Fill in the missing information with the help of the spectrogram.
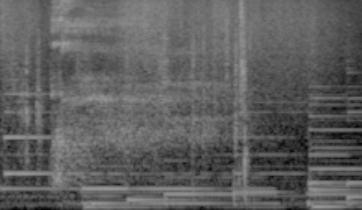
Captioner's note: Rob sighs; gentle music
